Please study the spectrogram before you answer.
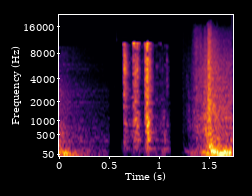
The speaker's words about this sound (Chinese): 厕所就传来熟悉的关门声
